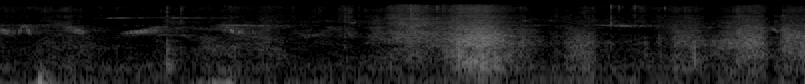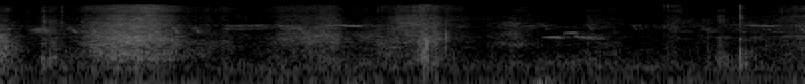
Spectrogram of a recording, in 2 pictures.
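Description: Very faint rustling of grass as a hand parts it and picks fairy ring mushrooms, a few soft swishes spaced a second or two apart, with faint short bird chirps.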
